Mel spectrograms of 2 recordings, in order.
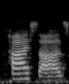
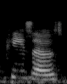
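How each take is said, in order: First: The first syllable sounds like 'pie'. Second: The first syllable sounds like 'pee'. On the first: The speaker calls it right. "but it's pie saws because they even had a pronunciation on their flyer" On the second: The speaker calls it wrong. "I know it looks like Pizos"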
